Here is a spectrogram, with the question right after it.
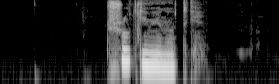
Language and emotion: Russian, sad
